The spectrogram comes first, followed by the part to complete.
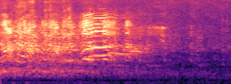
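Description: Faint audience laughter after a punchline, dying away after about a second into near silence.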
